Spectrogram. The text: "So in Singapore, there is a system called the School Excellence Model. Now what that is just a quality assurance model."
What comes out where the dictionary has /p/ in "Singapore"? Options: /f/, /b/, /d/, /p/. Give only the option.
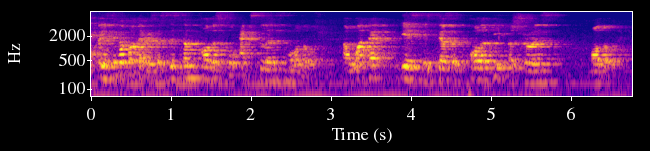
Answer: /b/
